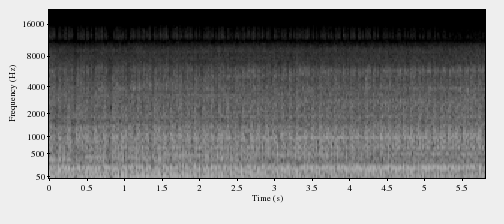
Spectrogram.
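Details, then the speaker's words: Big Red, a diesel truck hauling corn, cold start with the block heater not plugged in and new batteries: it settles straight into a steady, even idle with a deep rumble and no misses or knocks; healthy cold start. "This is going to be a cold start. She was not plugged in. So we're going to fire her up and see what she sounds like."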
